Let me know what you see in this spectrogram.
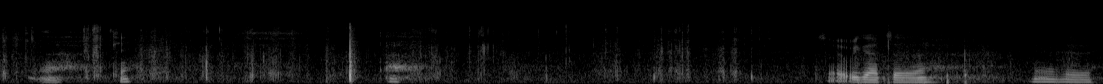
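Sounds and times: plastic bag crinkling and rustling: 0:00.0 - 0:07.8.

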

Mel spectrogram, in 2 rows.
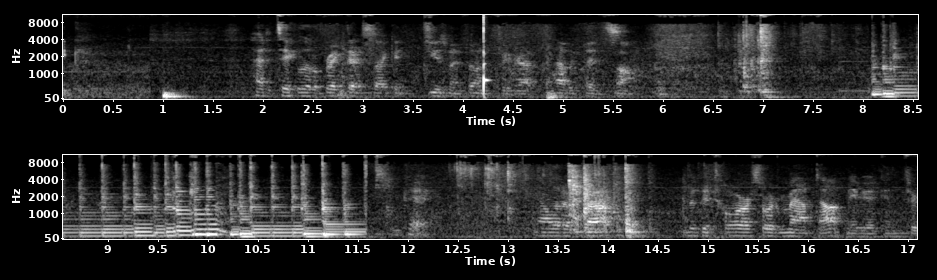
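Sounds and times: acoustic guitar notes and chords: 0:08.1 - 0:11.6.

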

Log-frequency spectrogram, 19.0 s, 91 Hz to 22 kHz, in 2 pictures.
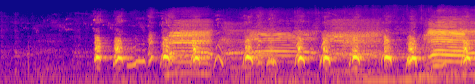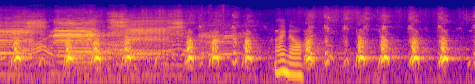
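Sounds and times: dog barking: 0:01.8 - 0:14.8, 0:15.6 - 0:19.0
sheep bleating: 0:03.3 - 0:14.5.

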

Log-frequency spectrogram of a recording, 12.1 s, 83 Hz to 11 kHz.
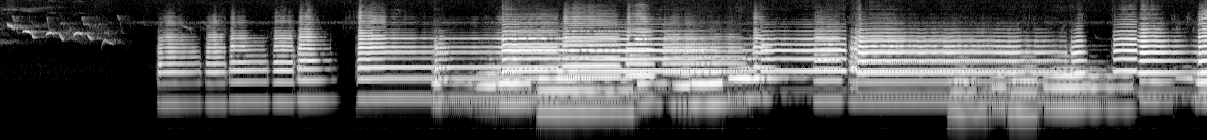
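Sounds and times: faint birdsong: 0:00.0 - 0:03.7
brass ensemble playing: 0:01.6 - 0:12.0.

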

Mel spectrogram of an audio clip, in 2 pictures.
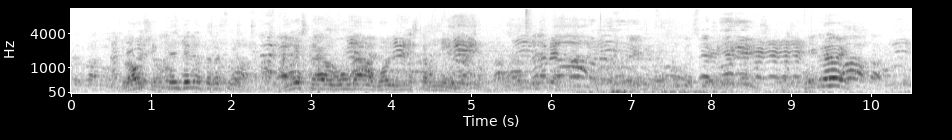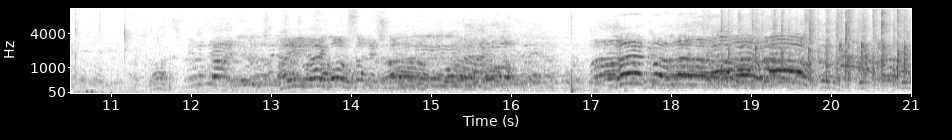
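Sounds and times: spectators shouting: 0:02.3 - 0:10.6, 0:11.9 - 0:21.0.

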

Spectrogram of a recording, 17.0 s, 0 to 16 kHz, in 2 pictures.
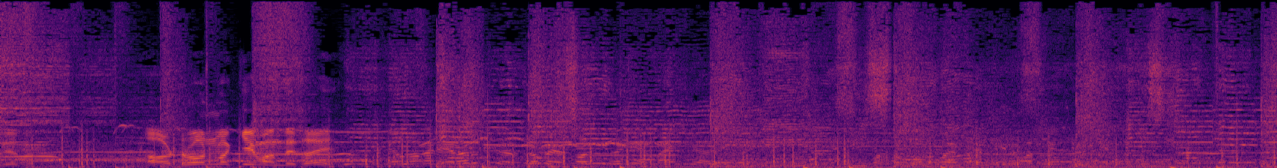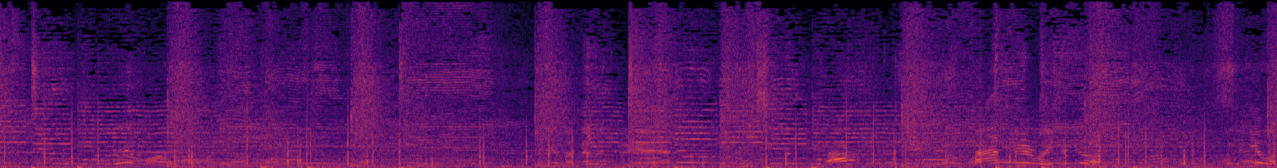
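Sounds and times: fireworks bursting: 0:00.0 - 0:17.0
loud music: 0:00.0 - 0:17.0
voices: 0:00.0 - 0:17.0.

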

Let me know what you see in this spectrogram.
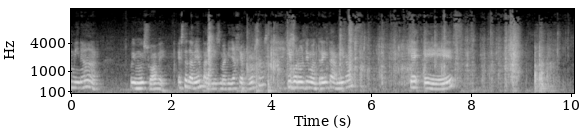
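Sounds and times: paper packaging rustling: 0:03.4 - 0:10.0.

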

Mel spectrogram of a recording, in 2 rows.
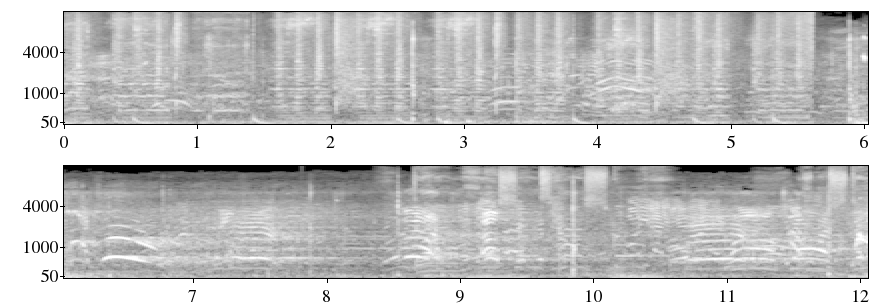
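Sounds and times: players shouting: 0:03.0 - 0:05.4.

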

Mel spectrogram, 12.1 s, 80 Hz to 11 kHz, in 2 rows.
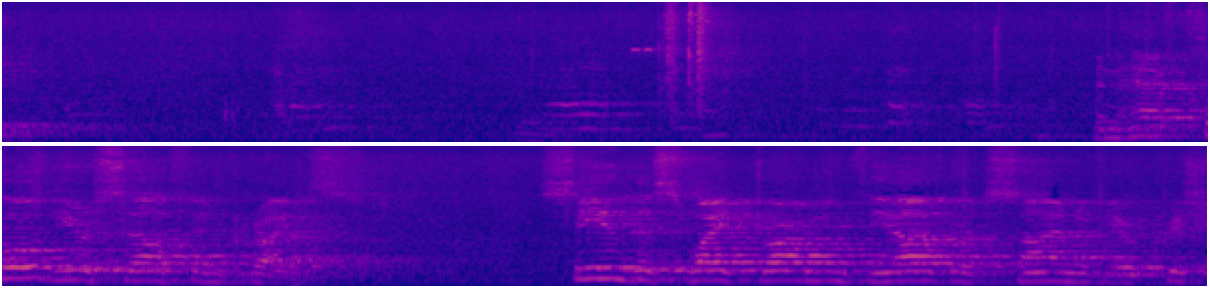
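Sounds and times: camera shutter clicking: 0:03.2 - 0:03.7.

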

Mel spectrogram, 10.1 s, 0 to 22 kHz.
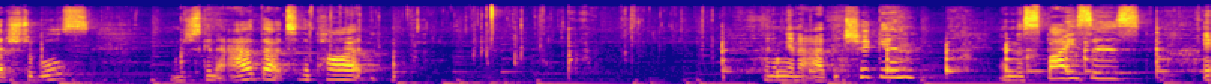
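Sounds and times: wooden spatula scraping skillet: 0:01.4 - 0:10.0
spatula tapping pan: 0:01.5 - 0:10.0.

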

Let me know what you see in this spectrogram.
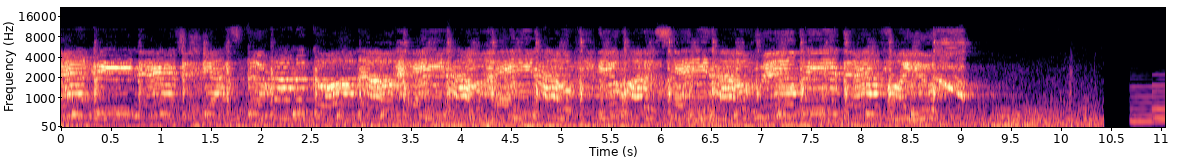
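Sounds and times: song with high-pitched vocal: 0:00.0 - 0:09.3.

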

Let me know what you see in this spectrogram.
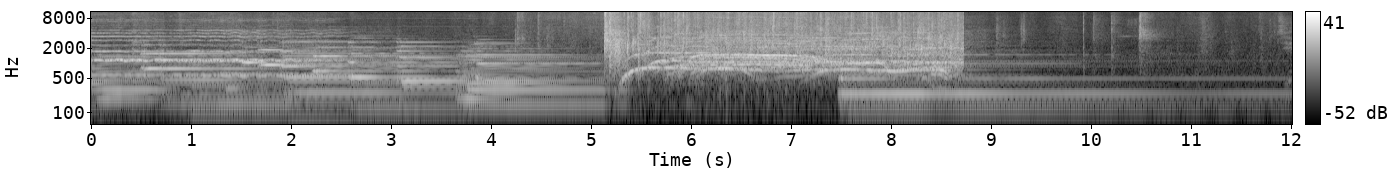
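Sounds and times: audience applauding and cheering: 0:05.1 - 0:08.8
high-pitched whoops: 0:05.2 - 0:08.8.

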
